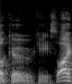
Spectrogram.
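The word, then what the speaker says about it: CocoCay: And they said, you know, the Bohemians pronounce it Coco Key. And so, we're going to call it Coco Key.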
